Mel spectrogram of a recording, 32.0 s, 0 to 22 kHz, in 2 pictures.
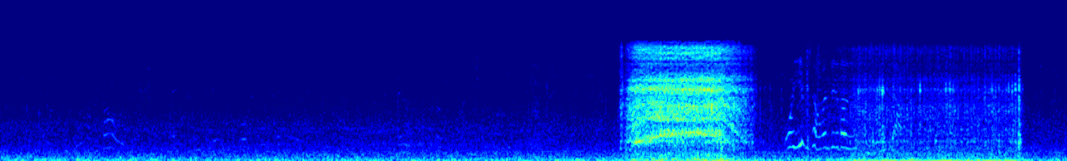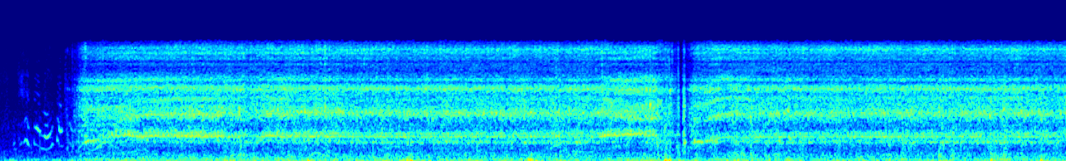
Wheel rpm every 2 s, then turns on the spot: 0, 0, 0, 0, 20, 90, 10, 10, 40, 160, 160, 160, 160, 120, 160, 160.
12-16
